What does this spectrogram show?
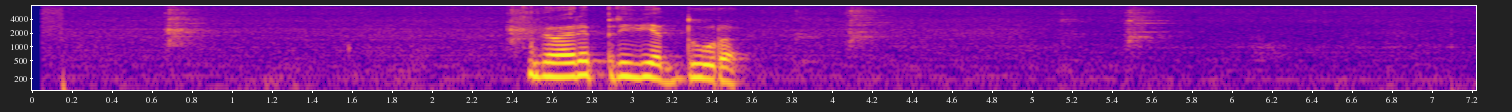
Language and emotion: Russian, angry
